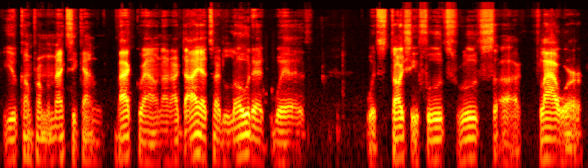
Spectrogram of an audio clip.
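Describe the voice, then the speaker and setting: A man from Puerto Rico, a doctor co-hosting a live stream, talking in a relaxed, conversational way. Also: low-pitched, takes it slowly, vocal fry, dry recording. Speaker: co-host, doctor. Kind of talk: casual chat on a live stream.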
